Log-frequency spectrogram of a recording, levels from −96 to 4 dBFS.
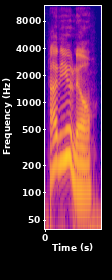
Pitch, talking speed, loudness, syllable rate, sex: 165 Hz, 290 wpm, -14 LUFS, 6.0 syllables/s, male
